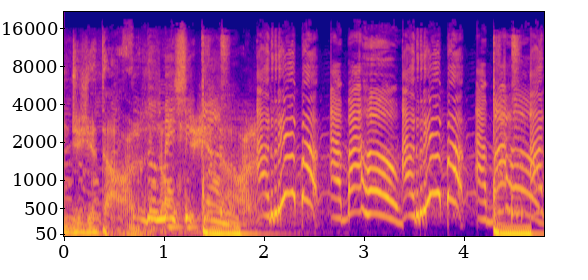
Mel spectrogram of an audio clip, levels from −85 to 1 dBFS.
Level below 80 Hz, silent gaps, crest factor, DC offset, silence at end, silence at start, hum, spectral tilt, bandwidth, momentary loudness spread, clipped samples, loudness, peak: -18 dBFS; none; 12 dB; under 0.1%; 0 s; 0 s; none; -4 dB/octave; 17.5 kHz; 4 LU; under 0.1%; -12 LUFS; 0 dBFS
